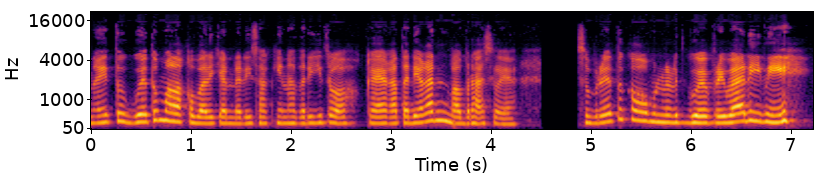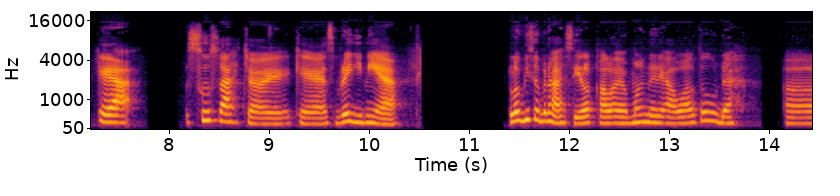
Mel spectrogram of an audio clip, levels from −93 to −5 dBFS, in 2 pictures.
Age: 10-29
